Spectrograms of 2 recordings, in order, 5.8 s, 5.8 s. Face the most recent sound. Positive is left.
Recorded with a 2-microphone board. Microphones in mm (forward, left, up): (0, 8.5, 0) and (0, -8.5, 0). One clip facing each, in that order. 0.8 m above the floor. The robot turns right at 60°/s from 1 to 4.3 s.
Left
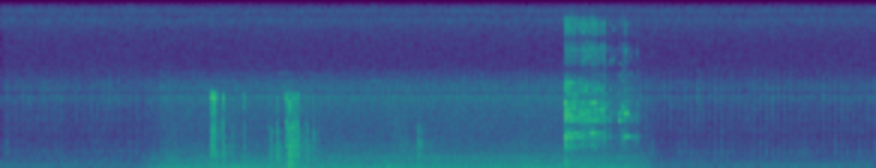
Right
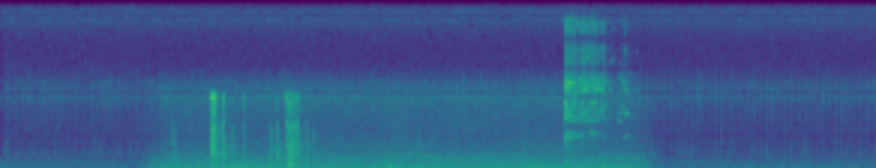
turn(degrees=70)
